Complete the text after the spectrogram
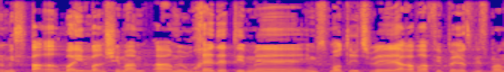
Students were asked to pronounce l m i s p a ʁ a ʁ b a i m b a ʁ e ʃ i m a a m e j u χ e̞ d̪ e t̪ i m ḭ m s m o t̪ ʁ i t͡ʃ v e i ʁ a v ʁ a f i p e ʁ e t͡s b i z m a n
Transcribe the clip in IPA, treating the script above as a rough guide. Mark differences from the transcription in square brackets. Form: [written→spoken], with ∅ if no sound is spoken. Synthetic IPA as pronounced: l m i s p a ʁ a ʁ b a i m b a ʁ e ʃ i m a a m e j u χ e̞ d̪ e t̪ i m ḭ m s m o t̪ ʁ i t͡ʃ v e [i→a] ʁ a v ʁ a f i p e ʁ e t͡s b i z m a n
